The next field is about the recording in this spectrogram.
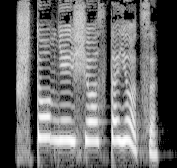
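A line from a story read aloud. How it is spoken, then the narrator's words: Exasperated exclamation. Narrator (Russian): наконец воскликнул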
